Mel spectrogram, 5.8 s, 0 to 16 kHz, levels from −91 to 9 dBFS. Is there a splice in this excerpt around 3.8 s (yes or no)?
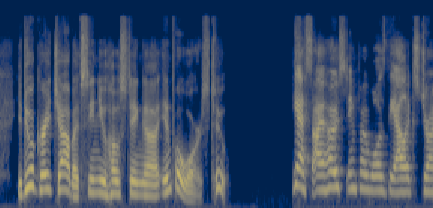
no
